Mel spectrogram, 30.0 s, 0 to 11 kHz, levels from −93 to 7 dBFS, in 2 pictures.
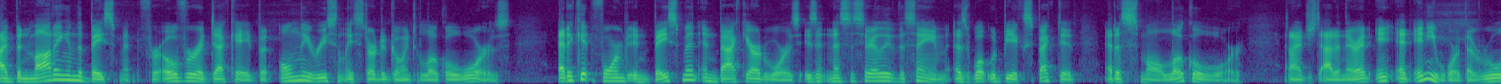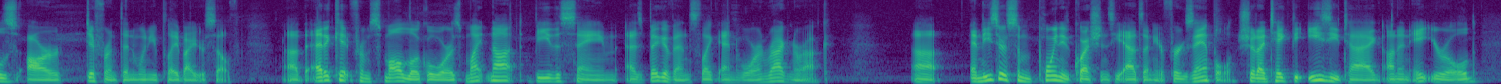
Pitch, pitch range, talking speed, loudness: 120 Hz, 100-140 Hz, 210 wpm, -24 LUFS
